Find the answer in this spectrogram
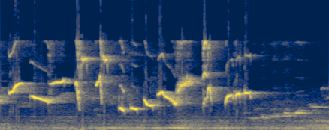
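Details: Oriental magpie-robin (kacer) training song meant to get a captive bird singing: rich sequence of clear whistled slurs, some rising and some falling, delivered quickly with brief pauses, over faint steady hum.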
